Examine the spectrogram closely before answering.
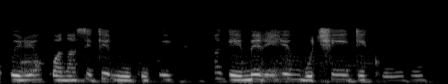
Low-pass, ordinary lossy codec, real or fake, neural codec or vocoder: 5.4 kHz; none; fake; codec, 16 kHz in and 24 kHz out, 1 kbps, XY-Tokenizer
